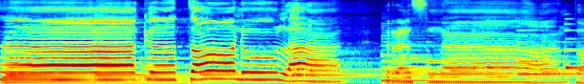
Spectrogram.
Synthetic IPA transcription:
a | kət̪ɔnulan | t̪ɾəsna | nt̪ɔ

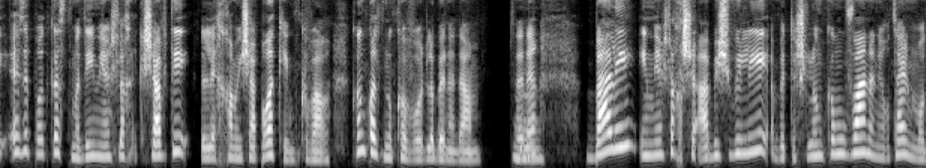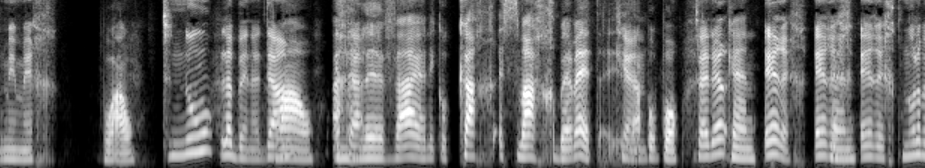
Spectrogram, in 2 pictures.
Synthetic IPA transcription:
ʔejzepo̞d̚kastmadimjeʃlaχekʃavtile̞χamiʃapʁakimkvaʁkodemko̞lt̪nukavo̞dlebe̞nadambesedeʁ | baliimjeʃlaχʃa̰ʔabiʃvilibe̞taʃlumkamuvananiʁot͡salilmo̞dmimeχ | wa̰w | tnulabenadawmwtalevajanikolkaχismaχbeːmetkʰeanpʁoposedeʁkeneʁeχʔeʁeχeʁeχtnul

